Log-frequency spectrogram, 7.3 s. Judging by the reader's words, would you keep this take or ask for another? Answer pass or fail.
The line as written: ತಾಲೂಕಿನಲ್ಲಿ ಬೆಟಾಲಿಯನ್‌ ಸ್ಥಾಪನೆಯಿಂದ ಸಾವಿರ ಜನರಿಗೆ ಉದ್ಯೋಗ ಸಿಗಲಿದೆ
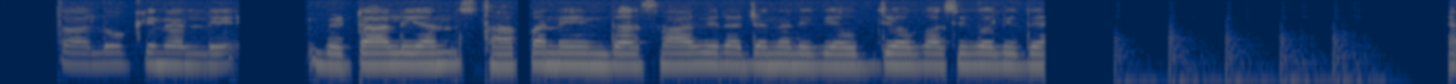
pass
